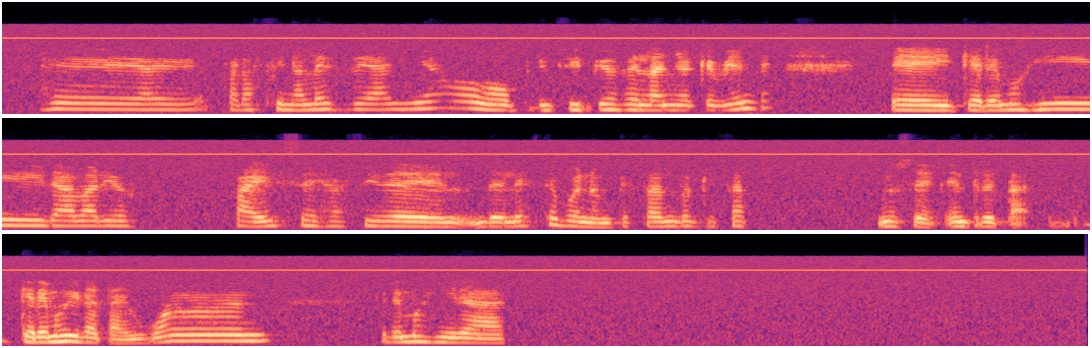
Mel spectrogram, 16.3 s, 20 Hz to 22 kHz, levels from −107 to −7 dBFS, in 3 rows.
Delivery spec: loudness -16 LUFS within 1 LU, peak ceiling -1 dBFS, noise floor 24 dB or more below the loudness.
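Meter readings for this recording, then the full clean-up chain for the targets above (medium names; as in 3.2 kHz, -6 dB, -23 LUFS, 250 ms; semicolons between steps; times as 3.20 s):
steady tone 5.8 kHz; tone level -28 dBFS; noise floor -30 dBFS; noise floor target -44 dBFS; loudness -19.5 LUFS; peak level -2.0 dBFS; loudness target -16.0 LUFS
-> band-stop 5.8 kHz, Q 30; noise print and reduce 14 dB; trim +3.5 dB; peak limiter -1 dBFS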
